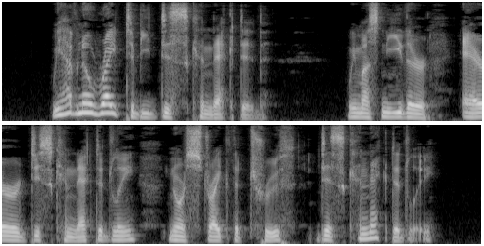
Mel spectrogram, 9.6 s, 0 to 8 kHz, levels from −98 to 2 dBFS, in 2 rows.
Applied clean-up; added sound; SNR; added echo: none; none; none; none.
